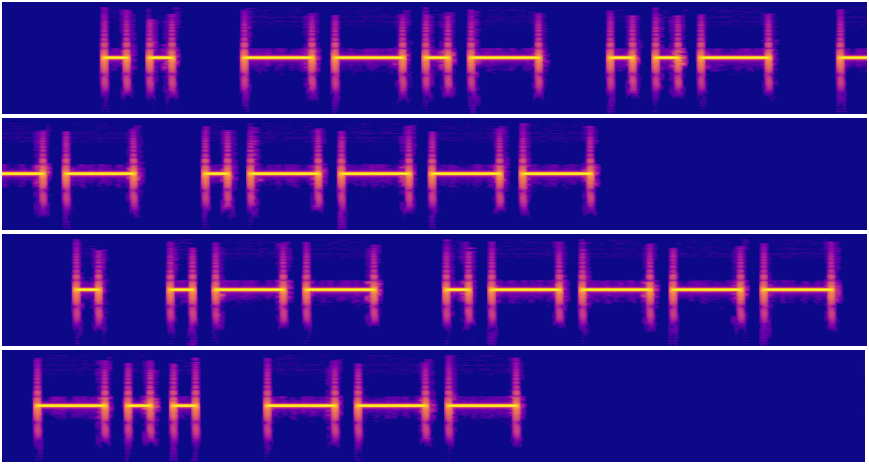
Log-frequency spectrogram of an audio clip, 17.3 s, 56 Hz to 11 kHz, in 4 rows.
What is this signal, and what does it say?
Morse code, heard as a keyed tone, about 10 wpm, 800 Hz. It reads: IQUM1 EW1DO
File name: LEZIONI / 4 Q1 10wpm 2448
